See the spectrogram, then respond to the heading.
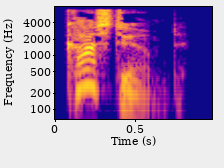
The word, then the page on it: costumed: British English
